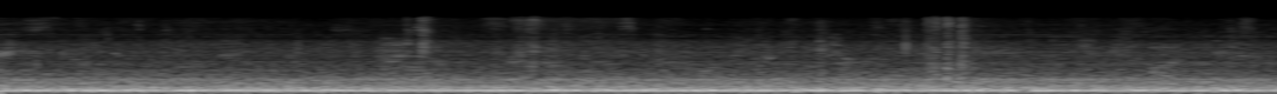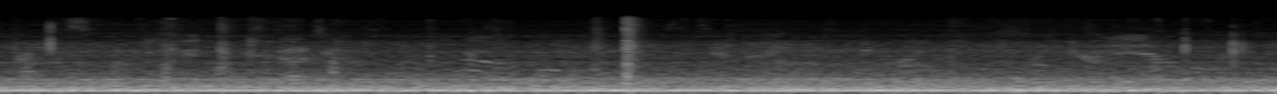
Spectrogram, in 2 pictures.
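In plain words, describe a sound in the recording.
Jet engines of an airliner roar during takeoff, heard from inside the cabin.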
